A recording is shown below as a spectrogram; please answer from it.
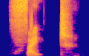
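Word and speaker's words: Zeit: सो time को German में बोला जाता है साइट।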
